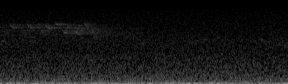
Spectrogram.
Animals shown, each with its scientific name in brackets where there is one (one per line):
Chestnut-sided Warbler (Setophaga pensylvanica)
